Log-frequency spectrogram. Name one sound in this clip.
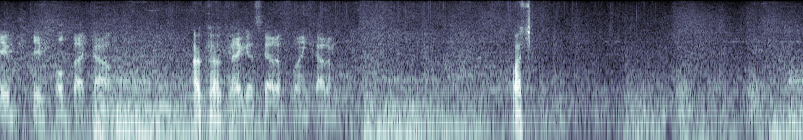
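Magic spells burst and crackle in a busy fight.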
